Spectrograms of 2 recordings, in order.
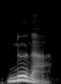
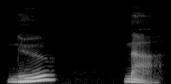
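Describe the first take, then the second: First: It is said faster. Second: It is said slowly.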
